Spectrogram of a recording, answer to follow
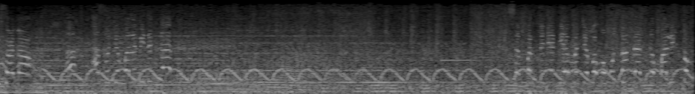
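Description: An emergency siren in a fast yelp, its pitch sweeping up and down about three times a second.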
